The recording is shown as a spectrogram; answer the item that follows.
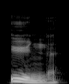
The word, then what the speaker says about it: une: To pronounce une, as in une pizza, start by saying in, like the final sound in the English word seen. But then round your lips forward like you're blowing a kiss.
